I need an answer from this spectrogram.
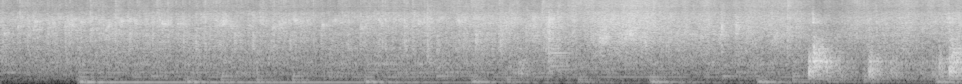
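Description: Daikon radish rounds sizzling as they fry in a carbon-steel wok over a gas burner, with a steady hiss. Twice near the end the metal ladle knocks sharply against the wok.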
